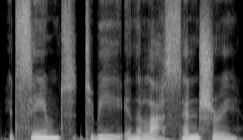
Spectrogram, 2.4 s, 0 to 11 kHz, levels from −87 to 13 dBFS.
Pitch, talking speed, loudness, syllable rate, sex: 215 Hz, 195 wpm, -17 LUFS, 5.0 syllables/s, female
